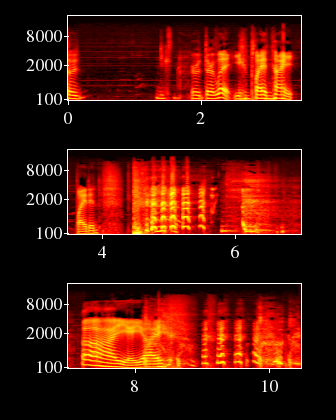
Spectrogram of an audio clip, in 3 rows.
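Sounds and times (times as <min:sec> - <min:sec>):
speech: 0:00.0 - 0:00.4, 0:01.4 - 0:10.4
laughter: 0:04.5 - 0:07.0, 0:08.2 - 0:09.9
cat coughing and hacking: 0:06.2 - 0:06.8, 0:08.2 - 0:09.0, 0:09.6 - 0:10.4.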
